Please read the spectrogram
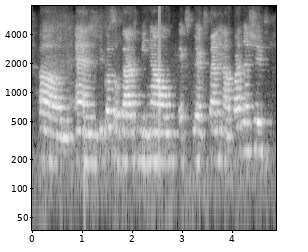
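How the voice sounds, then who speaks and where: A woman speaks with a Nigerian accent. Her intonation stays fairly even. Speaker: nutrition educator. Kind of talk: public presentation at board meeting. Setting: county board meeting.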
